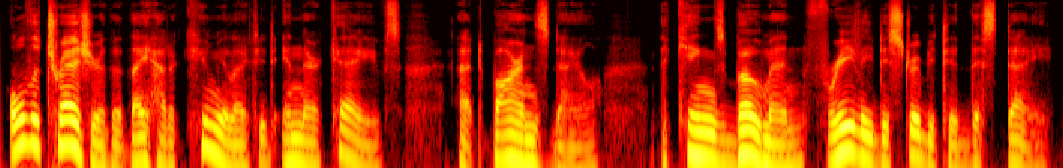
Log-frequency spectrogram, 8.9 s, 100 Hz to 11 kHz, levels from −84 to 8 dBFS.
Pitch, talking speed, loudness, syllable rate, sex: 115 Hz, 130 wpm, -17 LUFS, 4.4 syllables/s, male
